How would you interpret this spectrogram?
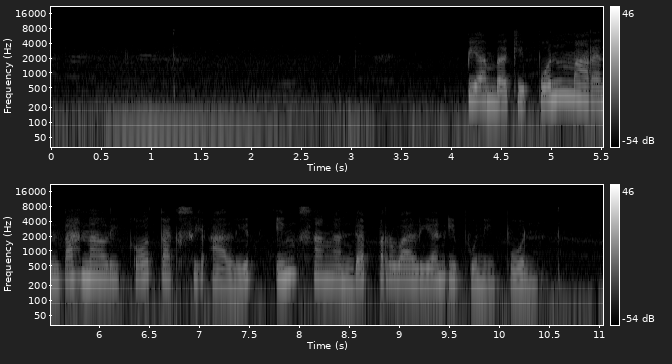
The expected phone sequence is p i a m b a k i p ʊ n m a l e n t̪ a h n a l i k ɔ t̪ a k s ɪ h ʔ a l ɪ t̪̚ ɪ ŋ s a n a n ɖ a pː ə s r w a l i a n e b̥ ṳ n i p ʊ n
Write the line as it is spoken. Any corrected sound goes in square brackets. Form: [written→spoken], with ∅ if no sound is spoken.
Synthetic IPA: p i a m b a k i p ʊ n m a [l→ɾ] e n t̪ a h n a l i k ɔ t̪ a k s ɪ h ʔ a l ɪ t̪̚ ɪ ŋ s a [n→ŋ] a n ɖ a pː ə [s→∅] r w a l i a n [e→i] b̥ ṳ n i p ʊ n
